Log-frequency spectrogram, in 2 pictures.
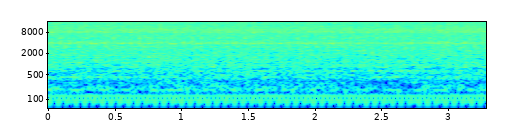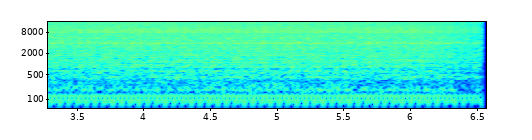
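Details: Barn-find Leyland Atlantean double-decker bus diesel, one of two stored in a barn (one since the 1990s), first run after revival. A steady, even low rumble with a regular firing beat and no knocks or misses; normal diesel idle.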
